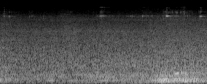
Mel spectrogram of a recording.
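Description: A pause in a man's speech filled by steady background hiss, with a brief low voice sound near the end.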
